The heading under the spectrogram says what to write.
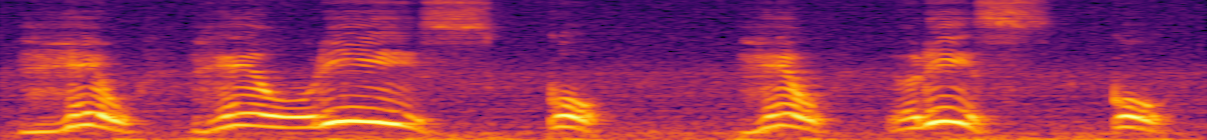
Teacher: Com a aspiração áspera tem som de R ou do H em inglês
